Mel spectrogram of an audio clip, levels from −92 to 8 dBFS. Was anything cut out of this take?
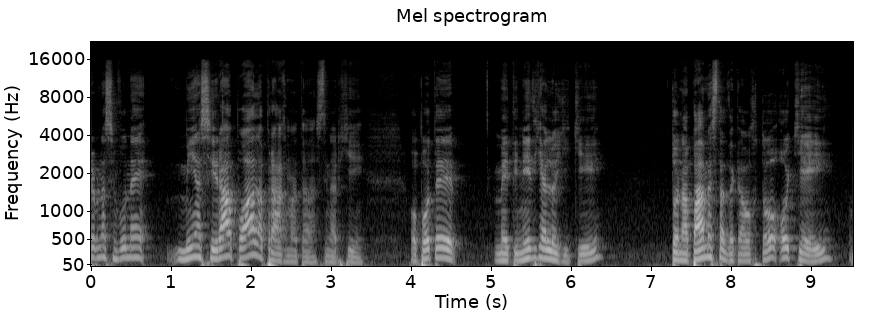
no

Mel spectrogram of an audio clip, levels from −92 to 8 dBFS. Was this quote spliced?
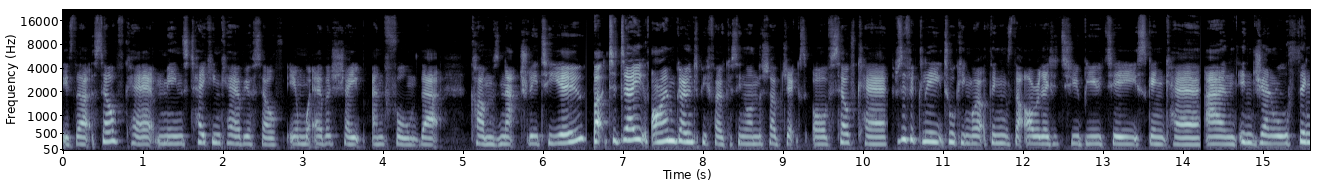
yes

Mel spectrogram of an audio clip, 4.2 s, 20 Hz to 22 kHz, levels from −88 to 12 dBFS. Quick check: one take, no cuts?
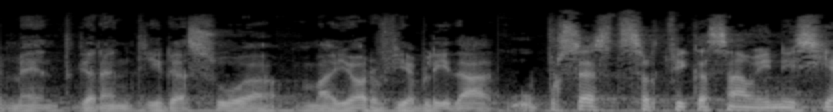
yes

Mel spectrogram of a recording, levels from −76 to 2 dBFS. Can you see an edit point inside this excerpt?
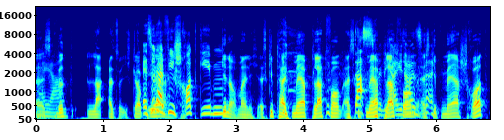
no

